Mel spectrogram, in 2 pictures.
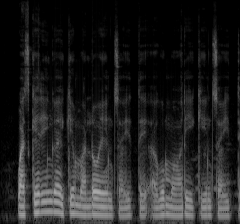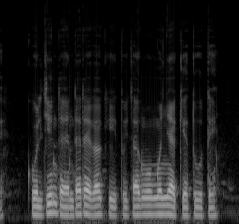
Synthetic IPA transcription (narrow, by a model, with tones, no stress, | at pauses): wa˨ske˦ɾi˦ŋɡa˦e˨ke˦ma˨lo˦e˨˦nsɔ˨i˦te˨ʔa̰˨ɣu˦mɔ˨ɾi˦ki˨˦nsɔ˨i˦te˨ | ko˨ld͡ʒi˦ndɛ˨ndɛ˦ɾɛ˨ɣa˦ki˨tu˨t͡ʃa˦ŋo˦ŋwe˦ɲa˨ke˨t̪u˦te˦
